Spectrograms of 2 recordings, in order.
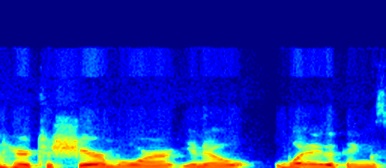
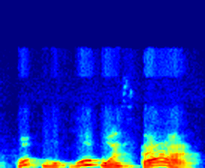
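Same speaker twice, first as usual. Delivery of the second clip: much higher, slow startled question; 11 semitones higher, slower than usual. Retold or imitated. Waking drenched beside her partner, startled and high. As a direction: gasp it out, high.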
